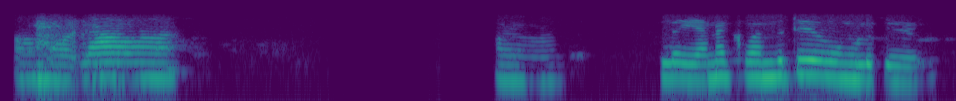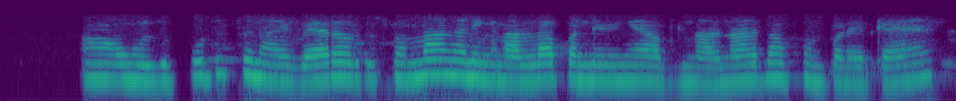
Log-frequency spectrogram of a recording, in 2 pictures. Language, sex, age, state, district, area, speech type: Tamil, female, 18-30, Tamil Nadu, Perambalur, rural, conversation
